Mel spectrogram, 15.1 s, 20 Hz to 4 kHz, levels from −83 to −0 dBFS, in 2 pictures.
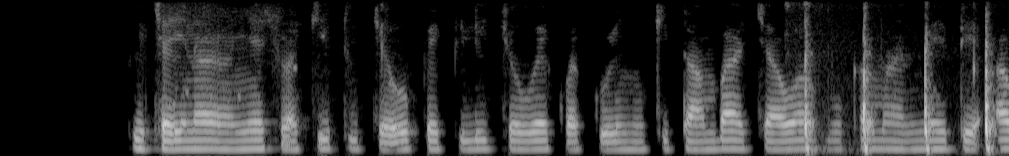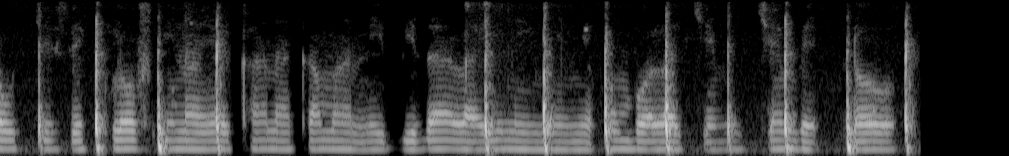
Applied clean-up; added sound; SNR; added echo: none; Hammer; -2 dB; none.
